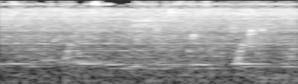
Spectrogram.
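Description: Tap water running steadily into a vessel, a continuous close rushing flow with a faint gurgling tone rising and falling.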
